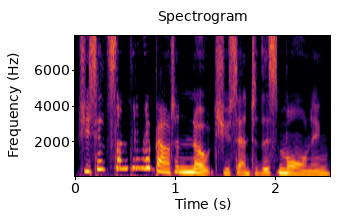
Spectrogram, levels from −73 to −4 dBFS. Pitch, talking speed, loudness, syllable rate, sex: 270 Hz, 260 wpm, -16 LUFS, 6.7 syllables/s, female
